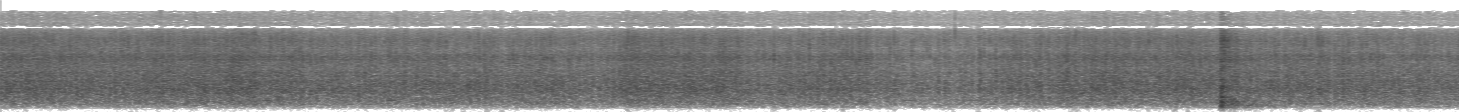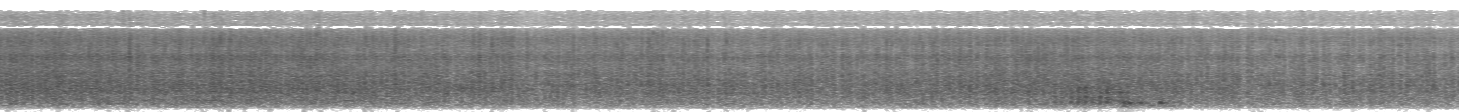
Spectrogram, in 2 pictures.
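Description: Steady rain falling on wet paving and walls, with one sharp knock about twelve seconds in.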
